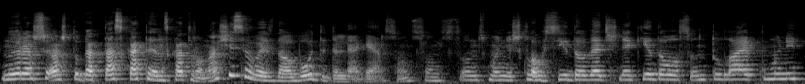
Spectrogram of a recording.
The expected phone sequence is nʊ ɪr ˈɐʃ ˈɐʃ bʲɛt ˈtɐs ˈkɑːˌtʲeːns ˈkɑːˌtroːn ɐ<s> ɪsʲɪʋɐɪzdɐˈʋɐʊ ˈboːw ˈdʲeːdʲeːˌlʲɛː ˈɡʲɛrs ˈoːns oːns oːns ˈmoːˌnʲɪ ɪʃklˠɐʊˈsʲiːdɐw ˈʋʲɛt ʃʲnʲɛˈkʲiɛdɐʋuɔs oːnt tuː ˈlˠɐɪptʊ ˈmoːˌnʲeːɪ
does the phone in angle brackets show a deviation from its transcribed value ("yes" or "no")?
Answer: yes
